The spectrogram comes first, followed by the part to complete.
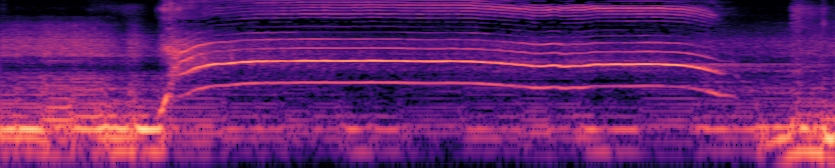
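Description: Heavy rock backing with electric guitar, then about a second in a singer's high wordless scream swoops up and is held on one long note, falling away near the end as the band comes back in.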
